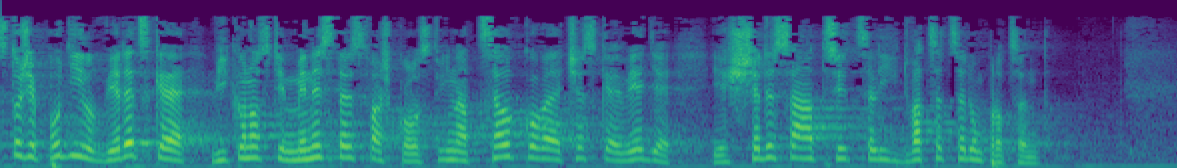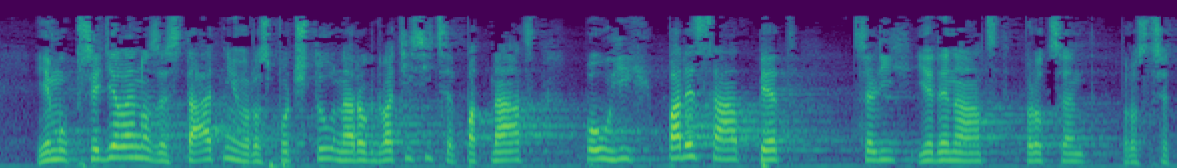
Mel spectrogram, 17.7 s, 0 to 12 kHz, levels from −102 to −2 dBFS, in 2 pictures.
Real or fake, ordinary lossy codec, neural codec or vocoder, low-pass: real; MP3, 32 kbps; none; 9.9 kHz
